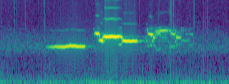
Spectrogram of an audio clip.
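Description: Hermit Thrush song: a long, pure whistled opening note, then a higher, ringing flute-like flourish that spirals upward and fades.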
